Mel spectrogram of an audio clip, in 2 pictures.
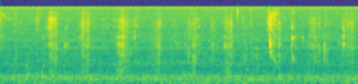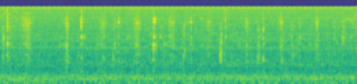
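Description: Faint crunching and smacking of a person chewing a mouthful of crisp raw apple, an apple soaked in artificial grape flavouring, with one louder crunch about four seconds in.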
